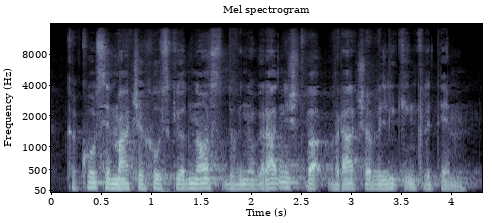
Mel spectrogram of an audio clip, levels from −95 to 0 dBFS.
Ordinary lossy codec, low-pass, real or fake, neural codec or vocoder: AAC, 48 kbps; 14.4 kHz; fake; codec, 44.1 kHz, 7.8 kbps, DAC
